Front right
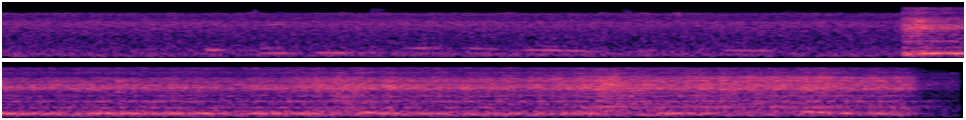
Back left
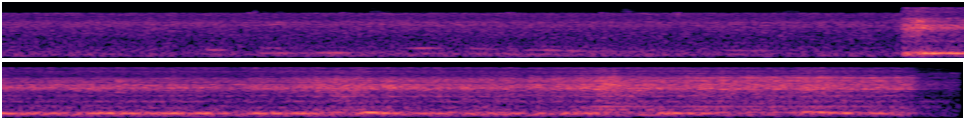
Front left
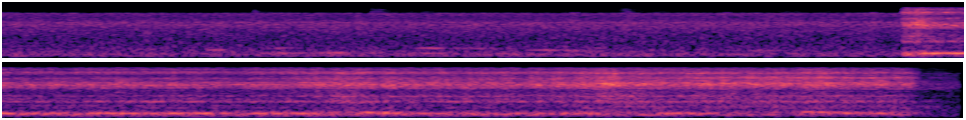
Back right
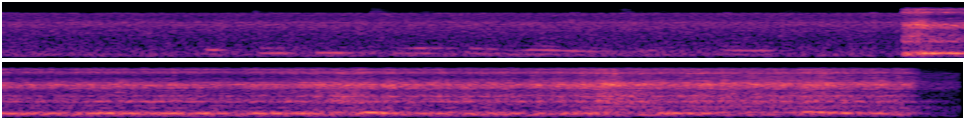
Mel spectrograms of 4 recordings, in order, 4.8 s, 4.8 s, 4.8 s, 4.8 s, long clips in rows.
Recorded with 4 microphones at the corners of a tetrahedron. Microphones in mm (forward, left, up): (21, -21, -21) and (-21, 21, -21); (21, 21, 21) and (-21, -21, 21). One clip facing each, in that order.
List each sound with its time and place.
0.5 s a woman speaking: 115° right, 2.5 m; by 2.2 s 135° right, 4.5 m
2.3 s sawing: 135° right, 0.7 m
